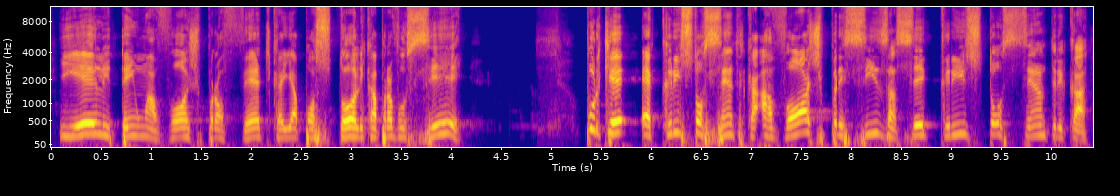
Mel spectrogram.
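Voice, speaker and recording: A man preaching a sermon with a Brazilian Portuguese accent, moving between quiet asides and shouted, sing-song emphasis and calling out questions for the congregation to answer. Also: high voice, no room sound, studio quality. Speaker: apostle preaching.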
